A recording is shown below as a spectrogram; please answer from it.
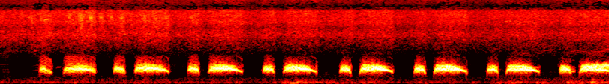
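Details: Spotted dove cooing in the đồng tiểu liên nước style: a fast, steady run of mid-pitched coos, each pair a short hooked note followed by a longer falling coo, about one pair per second, with no other sounds.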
